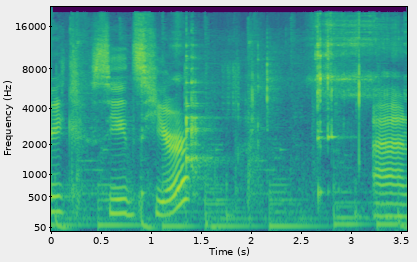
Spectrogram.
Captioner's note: lid clinks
